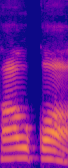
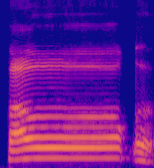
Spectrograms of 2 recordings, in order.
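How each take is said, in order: First: The middle vowel is kept short. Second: The middle vowel is drawn out long. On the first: "মাধব মাধ হচ্ছে না" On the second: "একদিকে কলকলাও হবে আর একদিকে মাদও হবে"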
